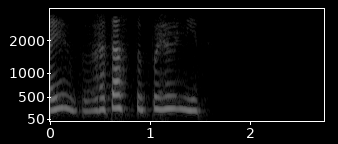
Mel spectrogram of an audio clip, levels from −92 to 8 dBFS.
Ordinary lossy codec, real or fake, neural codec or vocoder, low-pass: MP3, 24 kbps; fake; codec, 16 kHz, 0.2 kbps, FocalCodec; 3.6 kHz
